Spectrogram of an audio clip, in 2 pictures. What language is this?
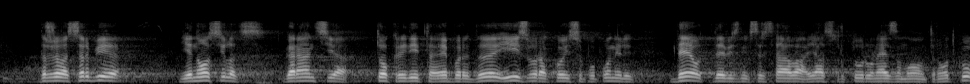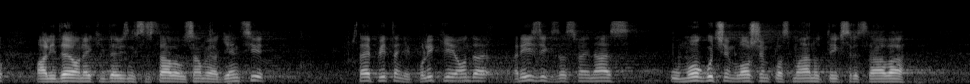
Serbian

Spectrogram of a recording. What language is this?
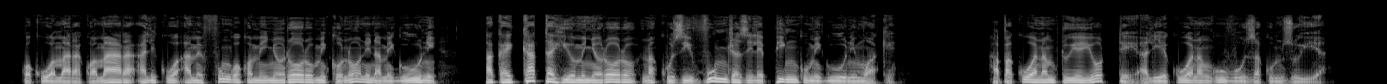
Swahili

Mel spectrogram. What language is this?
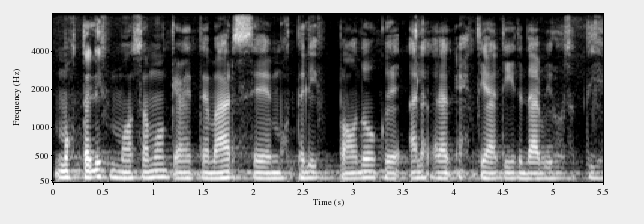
Urdu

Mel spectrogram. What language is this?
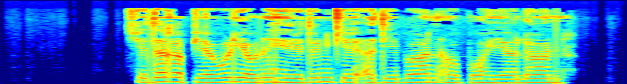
Pashto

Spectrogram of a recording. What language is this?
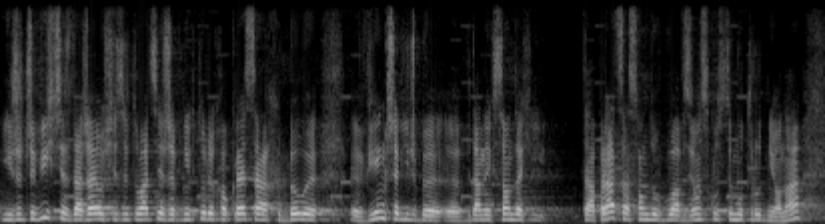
Polish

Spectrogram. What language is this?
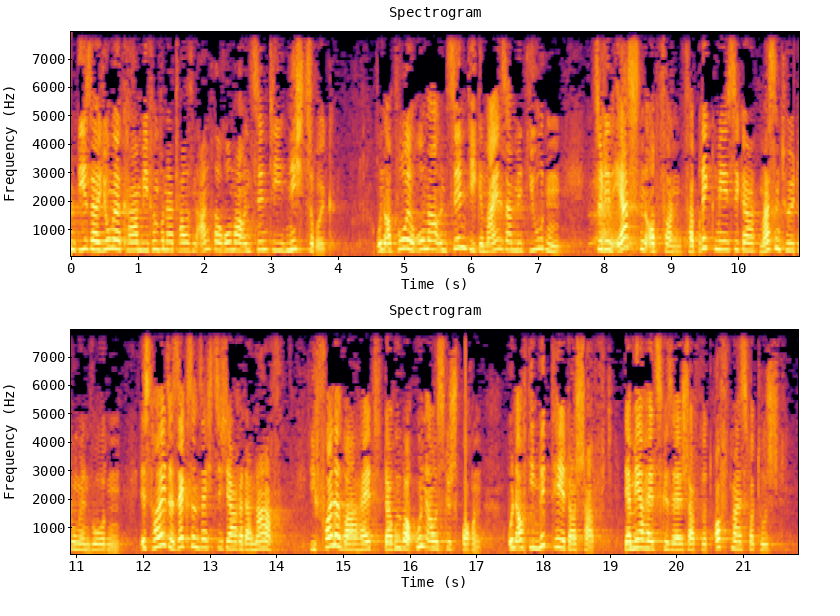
German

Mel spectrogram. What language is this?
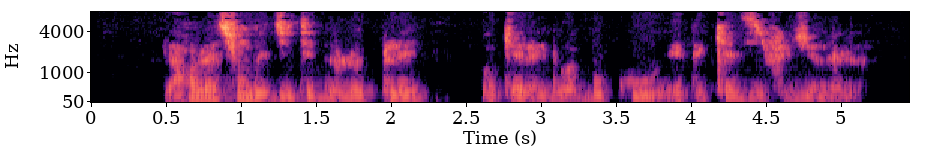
French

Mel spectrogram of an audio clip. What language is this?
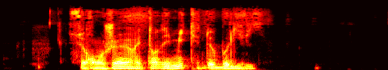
French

